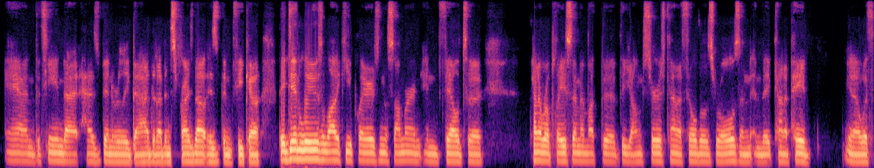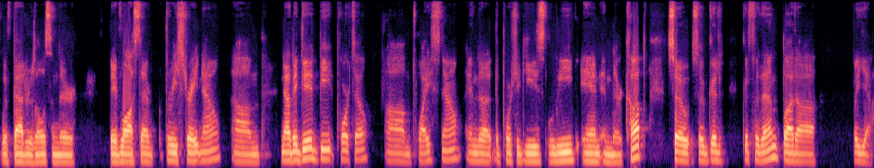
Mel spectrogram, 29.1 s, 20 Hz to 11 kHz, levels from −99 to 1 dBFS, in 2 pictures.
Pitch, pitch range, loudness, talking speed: 110 Hz, 105-120 Hz, -16 LUFS, 190 wpm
